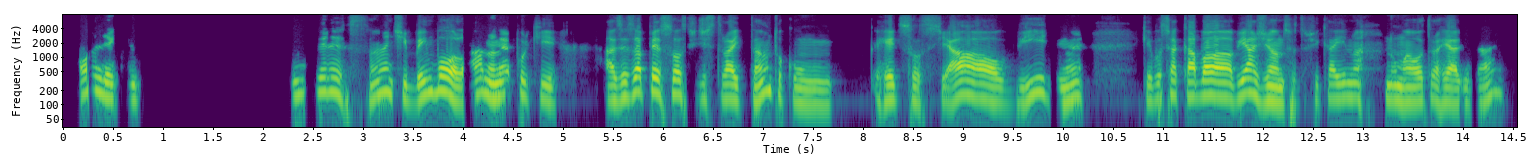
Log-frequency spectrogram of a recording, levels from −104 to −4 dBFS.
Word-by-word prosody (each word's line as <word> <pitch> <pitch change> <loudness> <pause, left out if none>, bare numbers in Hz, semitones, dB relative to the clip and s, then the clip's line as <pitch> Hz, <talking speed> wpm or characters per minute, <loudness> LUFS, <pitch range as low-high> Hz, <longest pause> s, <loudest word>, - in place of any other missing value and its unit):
Olha 175 -4 0
que 130 -1 -11 1.5
interessante, 165 -2 -4
bem 135 +8 0
bolado, 180 -4 +4
né. 155 +3 +3
Porque 135 -7 -5 0.5
às 125 0 -1
vezes 150 +3 -1
a 195 - +7
pessoa 180 -3 +2
se 155 - -18
distrai 135 0 0
tanto 175 +12 -2
com 105 -3 -5 0.4
rede 130 0 0
social, 130 +2 +2
vídeo, 145 +8 -4
né, 130 +7 -2 0.6
que 125 - -6
você 140 +5 -5
acaba 155 -1 +6
viajando. 130 -9 +1
Tu 110 - -28
fica 130 +2 -7
aí 135 +1 -1
na 145 -1 -3 0.2
numa 125 -3 +1
outra 120 +1 -1
realidade. 115 - -2
140 Hz, 125 wpm, -22 LUFS, 120-160 Hz, 1.5 s, a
